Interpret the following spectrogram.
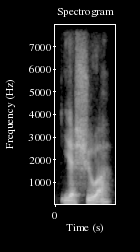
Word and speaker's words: Yeshua: in the first century his name would have been pronounced yeshua he came he is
